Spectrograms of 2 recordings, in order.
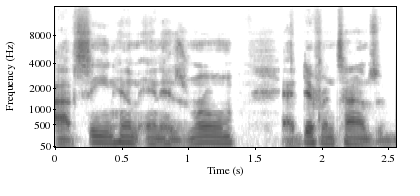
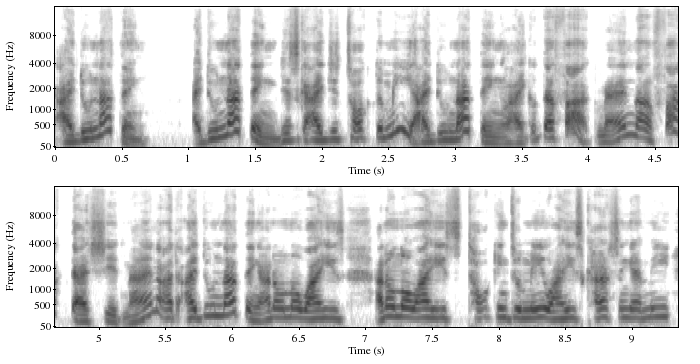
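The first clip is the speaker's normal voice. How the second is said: put-on much higher, pleading voice of an upset boy; hammed-up I-did-nothing whine; boy insisting to the officer he did nothing, high protest; protesting teen; 10 semitones higher than usual. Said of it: "he's like".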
